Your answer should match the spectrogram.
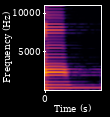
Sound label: CLAVIBASS; Pro-Rec - Synthsonic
